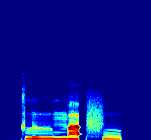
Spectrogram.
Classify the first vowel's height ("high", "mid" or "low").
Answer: high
